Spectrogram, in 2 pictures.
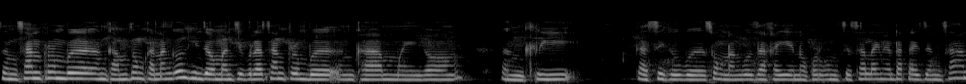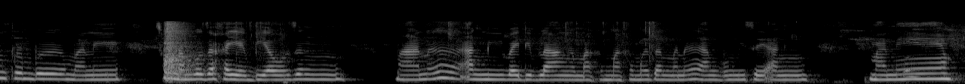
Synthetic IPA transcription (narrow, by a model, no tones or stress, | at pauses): z̥ɯŋsanpʰɾɯmbɯɯŋkʰamsɔŋkʰanaŋɡɯwhinzawmansibɯɾasanpʰɾɯmbɯɯŋkʰamːɯjɡɔŋ | ɯŋkʰɾi | ɡ̥asikʰɯwbɯsɔŋnaŋɡɯwzakʰajɯnɔkʰɔɾɡɔŋsɯsalajnɯdakʰajzɯŋsanpʰɾɯmbɯmanesɔŋnaŋɡɯwzakʰajɯbiawzɯŋ | manɯa̰ŋnibajdiblaːŋɯmakʰɯmːakʰɯmɯzaŋmanɯaŋbuŋnisɯjaŋni | mane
